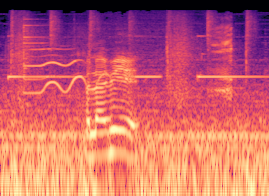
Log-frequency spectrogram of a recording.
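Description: An edited-in whistle-like sound-effect tone, wavering up and down in pitch for about half a second and then held level, with a short break a little after a second in. Under it is a steady low drone of the car cabin.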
